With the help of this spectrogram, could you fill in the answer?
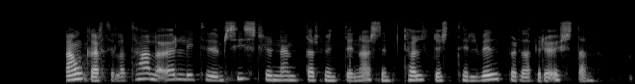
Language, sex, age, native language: Icelandic, female, 20-29, Icelandic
